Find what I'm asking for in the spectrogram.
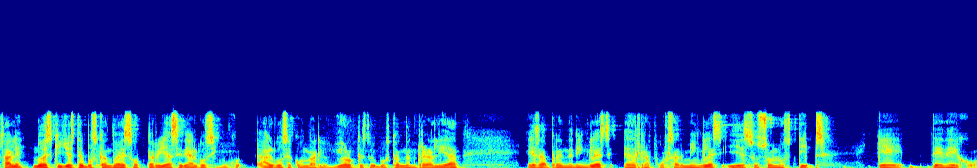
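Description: A man talks at a fairly quick pace and medium pitch. His voice is somewhat breathy, with ordinary pitch variation. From Mexico, Michoacán (Puruándiro). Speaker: podcaster. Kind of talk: casual monologue.

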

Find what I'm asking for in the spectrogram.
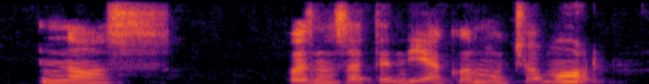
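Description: Speaking at a very slow pace, the woman keeps her intonation fairly even. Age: 20s. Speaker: social worker and bereaved mother. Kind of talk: testimony.

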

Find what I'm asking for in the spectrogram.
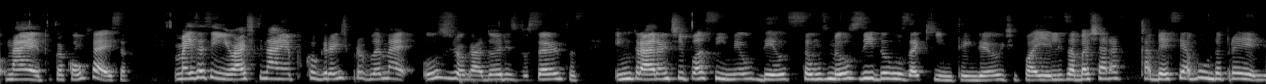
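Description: The background is quiet. A woman with a high-pitched voice speaks at a moderate pace. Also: fairly even intonation. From Brazil, Baixada Santista (São Paulo coast). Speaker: football podcaster. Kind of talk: casual chat.

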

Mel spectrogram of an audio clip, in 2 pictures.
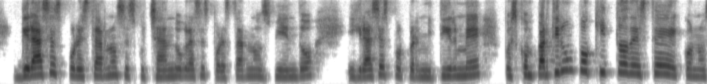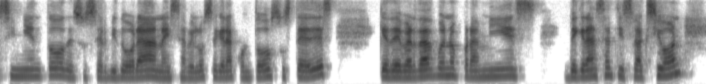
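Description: A woman with an unremarkable speaking voice talks at a moderate pace and medium pitch with ordinary pitch variation, in a dry, close sound with no echo on a very clean recording with a silent background. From Mexico, Jalisco (Ciudad Guzmán). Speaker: radio announcer. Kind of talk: interview on public speaking.

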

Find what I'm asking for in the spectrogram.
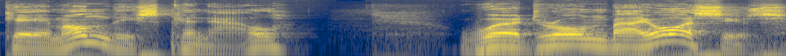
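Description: With a Yorkshire accent, a man speaks at a very slow pace on a very clean recording with a silent background. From Yorkshire, Barnoldswick (West Riding). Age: 80s+. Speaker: retired truck driver. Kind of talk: casual chat. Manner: halting.

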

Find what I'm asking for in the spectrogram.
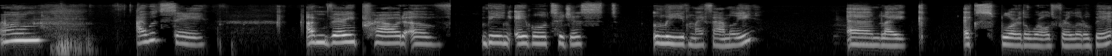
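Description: A woman with a fairly high pitch and a dark, mellow tone speaks at a very slow pace with long, frequent pauses and ordinary pitch variation, in a dry, close sound with no echo. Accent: Palauan. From Palau. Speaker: artist and entrepreneur. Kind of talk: casual interview.

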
